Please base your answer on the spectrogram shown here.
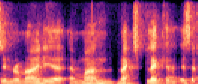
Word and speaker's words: Blecher: And I was recommended and given books when I was in Romania, and one, Max Blecher, is that how you say it? Blecher? Yes, Blecher.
